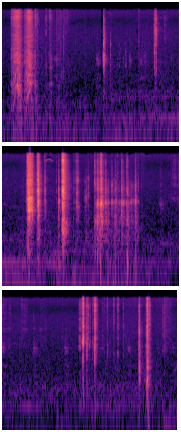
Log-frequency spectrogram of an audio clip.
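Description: A zippered makeup case being handled and packed: short scratchy, zipper-like bursts and light clicks and knocks as small plastic makeup cases are set inside it.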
